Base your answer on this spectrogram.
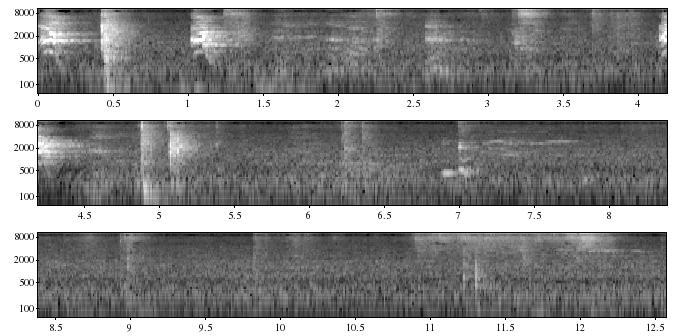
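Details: Pomeranian puppy, a young pet just starting to bark, giving short high yappy barks in a scattered burst of about six over the first five seconds, then quieter sounds and a room hum.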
